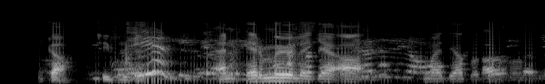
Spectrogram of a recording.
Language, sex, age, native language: Icelandic, male, 13, Icelandic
